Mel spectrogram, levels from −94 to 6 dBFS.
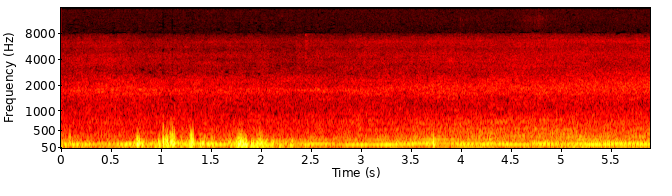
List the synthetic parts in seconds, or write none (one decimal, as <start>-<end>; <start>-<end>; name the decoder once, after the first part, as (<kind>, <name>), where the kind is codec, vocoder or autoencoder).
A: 0.4-2.0 (vocoder, BigVGAN v2)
